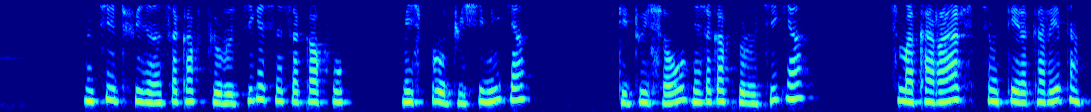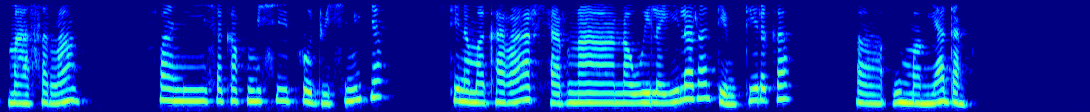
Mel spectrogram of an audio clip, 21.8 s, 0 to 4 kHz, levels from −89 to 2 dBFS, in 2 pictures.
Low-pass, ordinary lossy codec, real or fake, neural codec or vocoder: 3.6 kHz; none; real; none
